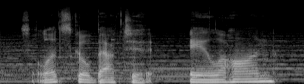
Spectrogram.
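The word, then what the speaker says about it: Aliahan: So, let's go back to Aylehon. I know some people are like, "It's pronounced Ayleiahorn." But, I like to say Aylehon.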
